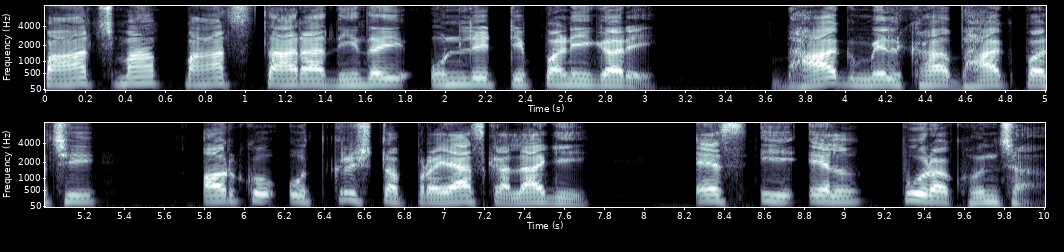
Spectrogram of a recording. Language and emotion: Nepali, neutral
